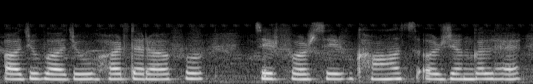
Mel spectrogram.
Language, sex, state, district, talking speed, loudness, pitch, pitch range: Hindi, female, Jharkhand, Garhwa, 125 wpm, -14 LUFS, 245 Hz, 240-255 Hz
